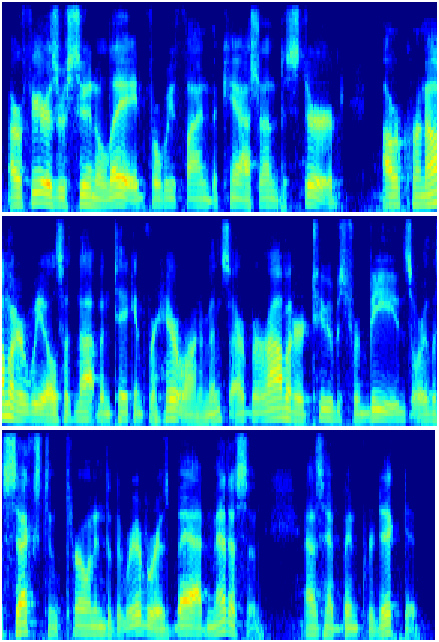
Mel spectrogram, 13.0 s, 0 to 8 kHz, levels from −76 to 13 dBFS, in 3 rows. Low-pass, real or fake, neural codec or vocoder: 7.2 kHz; fake; codec, 16 kHz, 2 kbps, X-Codec, HuBERT features, trained on general audio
